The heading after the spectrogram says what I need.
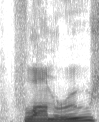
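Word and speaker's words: Flamme Rouge: eye was called I not sure how to pronounce this, but it's uh Flame Rouge, I think. Flam Flam Rouge.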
